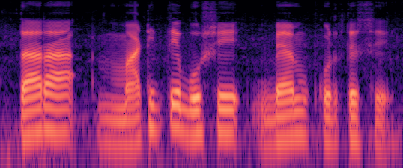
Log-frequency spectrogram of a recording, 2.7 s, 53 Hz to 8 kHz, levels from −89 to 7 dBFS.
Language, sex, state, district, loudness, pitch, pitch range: Bengali, male, West Bengal, Alipurduar, -17 LUFS, 140 Hz, 120-150 Hz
